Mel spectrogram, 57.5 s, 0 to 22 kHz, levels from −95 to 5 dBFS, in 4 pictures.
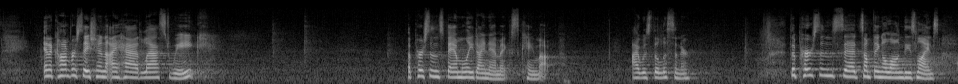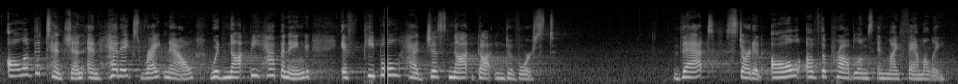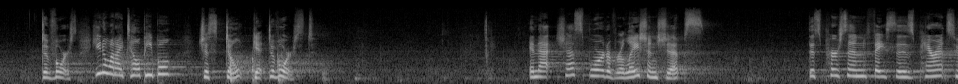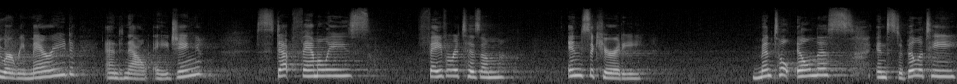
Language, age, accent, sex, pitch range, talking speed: English, 40-59, American, female, 210-285 Hz, 90 wpm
